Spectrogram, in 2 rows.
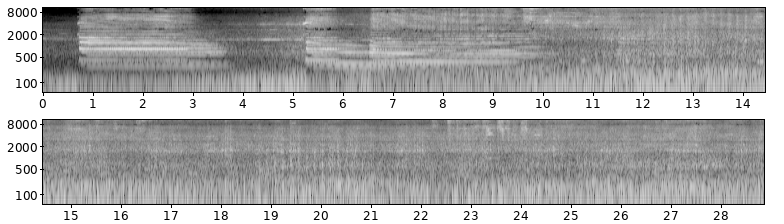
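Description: EMD SD40-2 diesel locomotives sound their air horn in two long blasts, the second longer, over the first ten seconds. After that comes the steady rumble and clatter of loaded centre-beam flat cars rolling past on the rails.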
